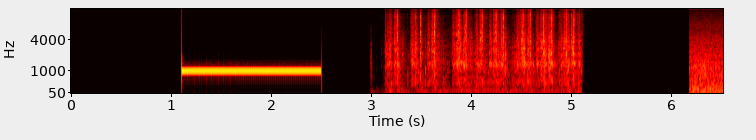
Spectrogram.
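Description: A steady electronic beep, one pitch held for about a second and a half. Then a quick run of typewriter key clacks lasting about two seconds, as a title is typed out. A steady rushing noise comes in near the end.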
